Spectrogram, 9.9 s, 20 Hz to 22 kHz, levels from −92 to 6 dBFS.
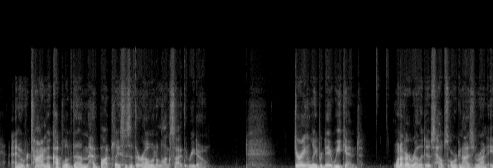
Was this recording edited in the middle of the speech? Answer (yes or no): no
